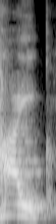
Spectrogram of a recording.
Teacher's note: এই যে আ আর রস্বই, এই দুইটা মিলে নতুন একটা স্বর তৈরি হয়েছে না, যেটার নাম কি আই। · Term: যৌগিক স্বর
